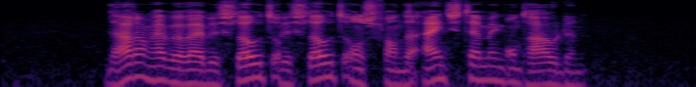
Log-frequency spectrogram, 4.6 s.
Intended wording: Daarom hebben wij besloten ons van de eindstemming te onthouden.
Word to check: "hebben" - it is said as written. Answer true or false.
true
